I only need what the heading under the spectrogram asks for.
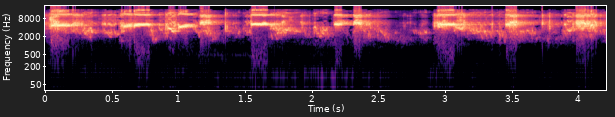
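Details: Pet budgerigars chirping and singing: a dense, continuous stream of high, rapid twitters and squeaky warbles from several birds, with brief dips but no pauses.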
